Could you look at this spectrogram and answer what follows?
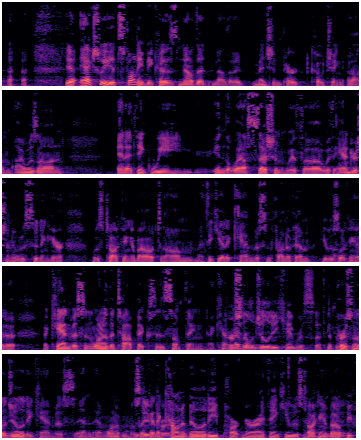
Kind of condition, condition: setting, busy venue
